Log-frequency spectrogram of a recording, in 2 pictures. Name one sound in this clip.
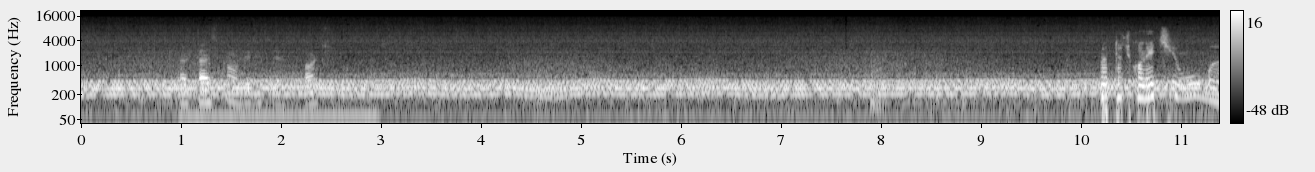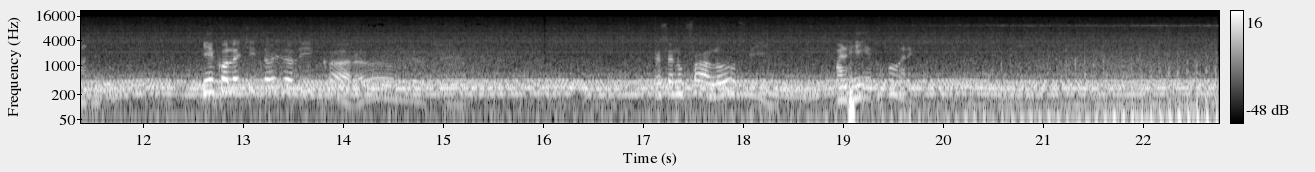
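A car engine drones steadily as the car drives over rough ground.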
